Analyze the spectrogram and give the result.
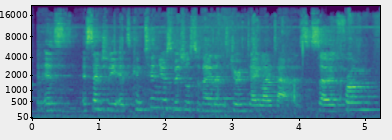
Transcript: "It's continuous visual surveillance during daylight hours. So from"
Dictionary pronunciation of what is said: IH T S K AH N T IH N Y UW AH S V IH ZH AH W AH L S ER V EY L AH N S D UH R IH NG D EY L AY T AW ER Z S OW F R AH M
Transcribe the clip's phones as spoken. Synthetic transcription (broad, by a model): IH T S K AH N T IH N Y UW AH S V IH ZH AH W AH L S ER V EY L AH N S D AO R IH NG D EY L AY T AW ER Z S OW F R AH M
